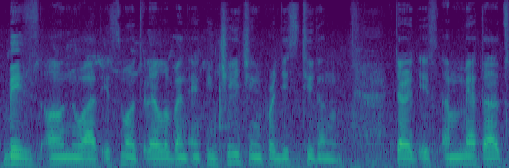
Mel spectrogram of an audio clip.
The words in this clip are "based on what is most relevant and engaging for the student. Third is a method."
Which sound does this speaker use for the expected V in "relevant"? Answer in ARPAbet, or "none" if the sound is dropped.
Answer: V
